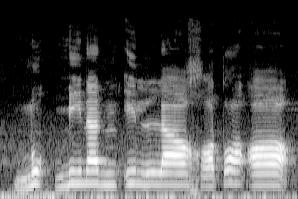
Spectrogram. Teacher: أَن يَقْتُلَ مُؤْمِنًا إِلَّا خَطَأً، مُؤْمِنًا، میم کے بعد حمزہ ہے، میم حمزہ پیش مو، یہ واو نہیں پڑھا جائے گا بلکہ حمزہ پڑھا جائے گا، تو اس جگہ پہ جھٹکے کے ساتھ پڑھنا ہے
